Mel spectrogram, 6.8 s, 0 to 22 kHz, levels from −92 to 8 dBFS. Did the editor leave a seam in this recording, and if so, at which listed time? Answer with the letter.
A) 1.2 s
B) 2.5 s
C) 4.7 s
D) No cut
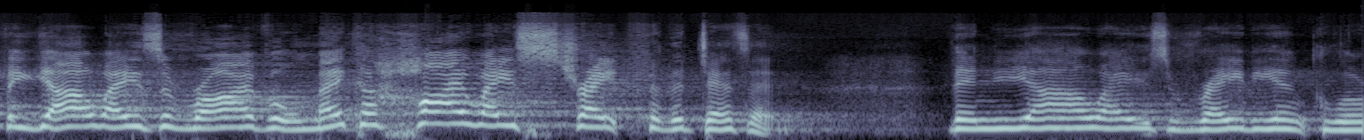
C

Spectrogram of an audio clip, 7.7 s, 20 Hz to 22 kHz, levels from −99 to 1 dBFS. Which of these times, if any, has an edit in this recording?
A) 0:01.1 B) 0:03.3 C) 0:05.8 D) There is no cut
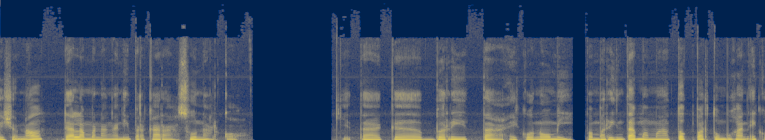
D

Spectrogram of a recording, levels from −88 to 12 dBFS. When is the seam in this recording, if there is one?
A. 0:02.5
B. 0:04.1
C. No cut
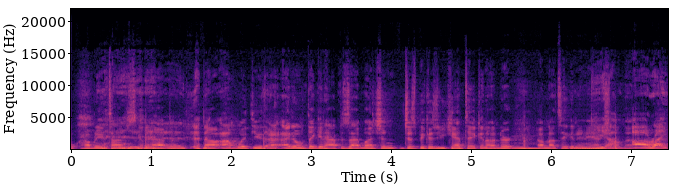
C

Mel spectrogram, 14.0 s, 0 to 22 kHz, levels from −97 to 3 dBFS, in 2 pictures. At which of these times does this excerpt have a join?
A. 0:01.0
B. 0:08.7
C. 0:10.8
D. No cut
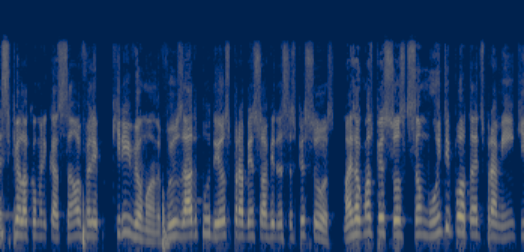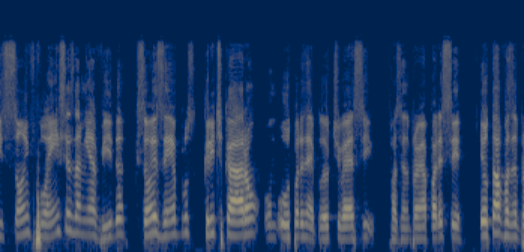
C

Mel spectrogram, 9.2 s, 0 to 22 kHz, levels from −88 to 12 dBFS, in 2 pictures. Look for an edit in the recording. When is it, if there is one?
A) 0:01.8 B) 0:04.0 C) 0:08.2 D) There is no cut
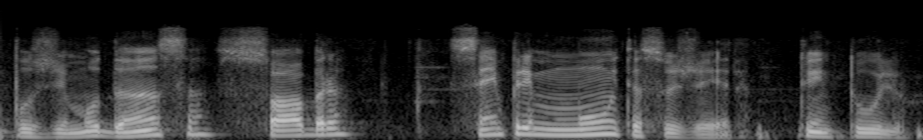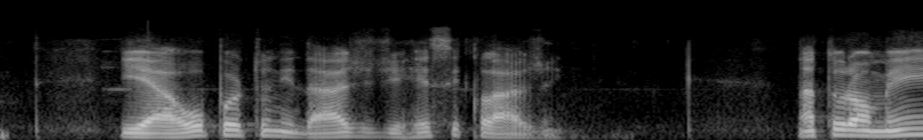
B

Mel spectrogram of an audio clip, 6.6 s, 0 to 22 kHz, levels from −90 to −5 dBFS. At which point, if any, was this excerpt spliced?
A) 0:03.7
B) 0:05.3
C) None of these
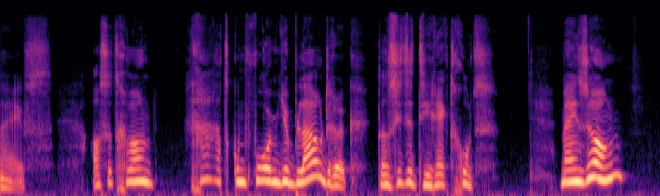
A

